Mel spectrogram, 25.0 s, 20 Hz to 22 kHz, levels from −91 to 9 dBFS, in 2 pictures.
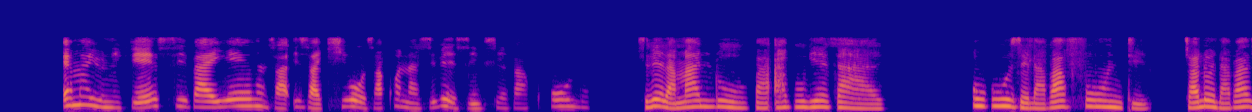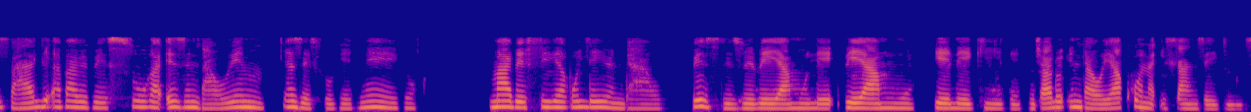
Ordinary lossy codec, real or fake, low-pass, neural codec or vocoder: Opus, 64 kbps; real; 5.4 kHz; none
